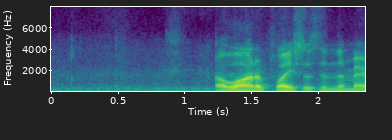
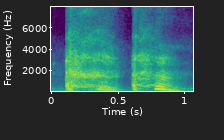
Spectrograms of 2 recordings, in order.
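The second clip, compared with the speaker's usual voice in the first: loud throat-clearing cough; harsh cough; 8 semitones higher, 6 dB louder than usual. Real, not acted. Coughing with a tickle in his throat.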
